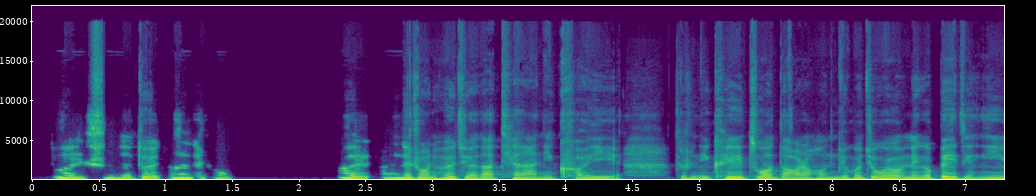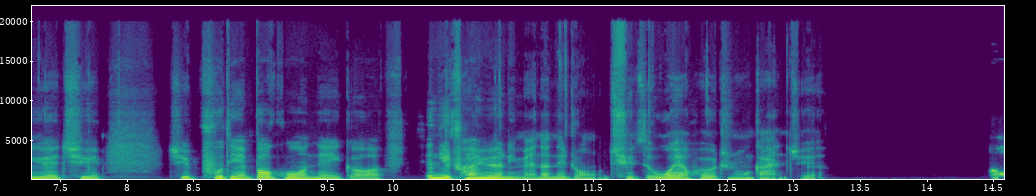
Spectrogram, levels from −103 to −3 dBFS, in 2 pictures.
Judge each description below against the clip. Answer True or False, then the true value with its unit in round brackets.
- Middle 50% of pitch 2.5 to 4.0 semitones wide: True (3.3 semitones)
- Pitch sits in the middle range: False (195 Hz)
